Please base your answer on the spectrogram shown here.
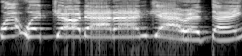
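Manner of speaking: put-on British accent. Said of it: "speak like they're in the Mary Poppins era".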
